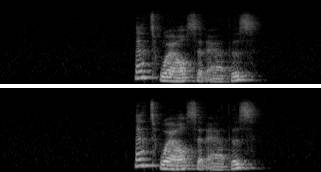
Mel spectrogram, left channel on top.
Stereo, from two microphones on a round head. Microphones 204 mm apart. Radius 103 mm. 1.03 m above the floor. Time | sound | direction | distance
1.4 | a woman speaking | 10° right (ahead or behind) | 1.2 m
